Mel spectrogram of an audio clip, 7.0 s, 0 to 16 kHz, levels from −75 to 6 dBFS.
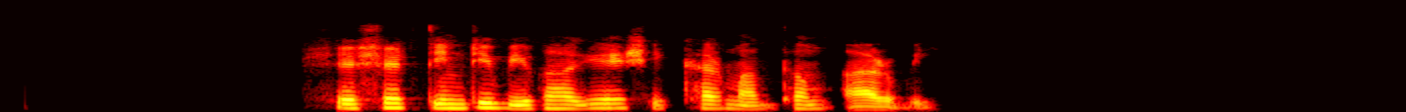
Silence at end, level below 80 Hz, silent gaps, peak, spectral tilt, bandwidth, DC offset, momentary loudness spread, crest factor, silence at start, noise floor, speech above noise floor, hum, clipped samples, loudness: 2.35 s; -62 dBFS; none; -2 dBFS; -7.5 dB/octave; 7 kHz; under 0.1%; 8 LU; 18 dB; 1.7 s; under -90 dBFS; over 72 dB; none; under 0.1%; -18 LUFS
